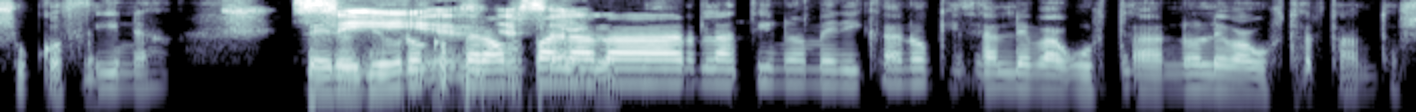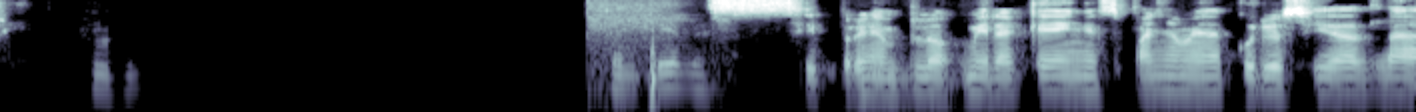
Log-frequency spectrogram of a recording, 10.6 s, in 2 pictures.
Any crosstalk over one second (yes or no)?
yes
